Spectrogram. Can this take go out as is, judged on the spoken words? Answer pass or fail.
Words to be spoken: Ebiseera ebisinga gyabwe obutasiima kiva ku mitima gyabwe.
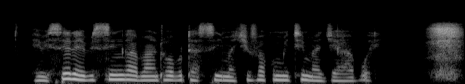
fail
